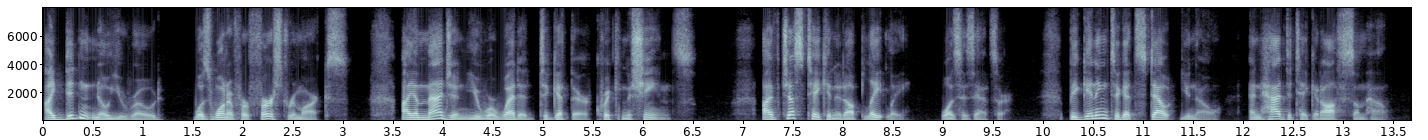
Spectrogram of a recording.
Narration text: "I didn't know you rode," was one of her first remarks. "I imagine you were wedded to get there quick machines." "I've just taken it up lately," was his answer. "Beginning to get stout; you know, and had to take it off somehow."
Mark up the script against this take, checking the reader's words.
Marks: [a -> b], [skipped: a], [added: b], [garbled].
"I didn't know you rode," was one of her first remarks. "I imagine you were wedded to get there quick machines." "I've just taken it up lately," was his answer. "Beginning to get stout; you know, and had to take it off somehow."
